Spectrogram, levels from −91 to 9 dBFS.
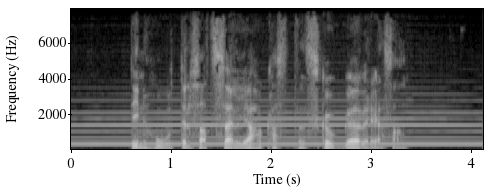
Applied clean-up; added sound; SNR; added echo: none; Wind instrument, woodwind instrument; 7 dB; none.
